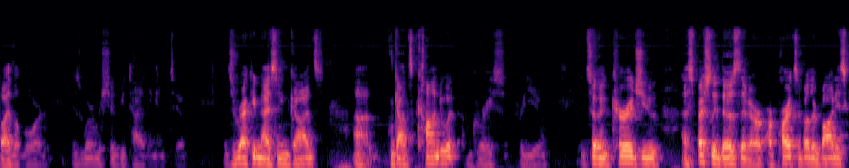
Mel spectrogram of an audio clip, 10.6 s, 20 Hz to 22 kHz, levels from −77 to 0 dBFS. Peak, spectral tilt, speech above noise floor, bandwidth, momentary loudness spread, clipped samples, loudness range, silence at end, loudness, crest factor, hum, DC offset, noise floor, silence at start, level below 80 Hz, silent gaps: -4 dBFS; -5.5 dB/octave; 24 dB; 12 kHz; 24 LU; under 0.1%; 7 LU; 0 s; -22 LUFS; 20 dB; none; under 0.1%; -47 dBFS; 0 s; -52 dBFS; none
